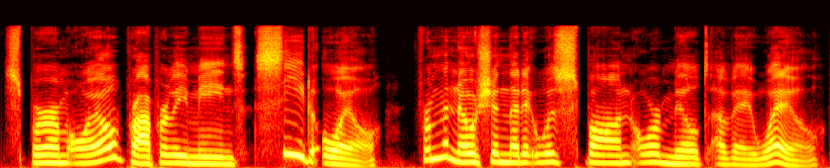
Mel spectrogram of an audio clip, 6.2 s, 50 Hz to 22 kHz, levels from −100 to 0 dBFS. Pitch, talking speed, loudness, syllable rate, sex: 180 Hz, 175 wpm, -17 LUFS, 3.8 syllables/s, male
